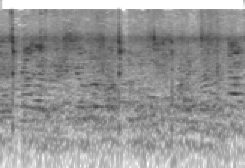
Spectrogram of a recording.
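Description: Long knife cutting fish into chunks on a wooden log block, with a few sharp knocks of the blade against the wood, over a steady chatter of voices.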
